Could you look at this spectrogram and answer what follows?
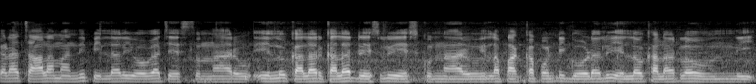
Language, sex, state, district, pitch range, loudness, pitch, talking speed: Telugu, male, Telangana, Karimnagar, 125-135 Hz, -18 LUFS, 130 Hz, 150 wpm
